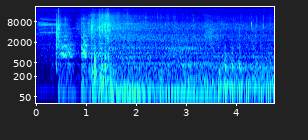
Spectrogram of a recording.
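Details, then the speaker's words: Car stored over 13 years, first start on jump pack before fluid change and new plugs: engine cranks, fires, then stumbles with irregular shaky idle; rough running, suspected old plugs, oil and stale fuel. "runs like crap. But it just means that we have to change the spark plugs, obviously, drain the oil, give it a full flush of all fluids, and should be hunky dory."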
